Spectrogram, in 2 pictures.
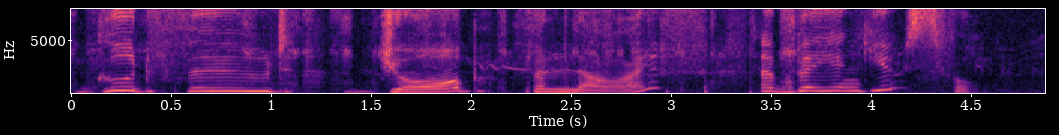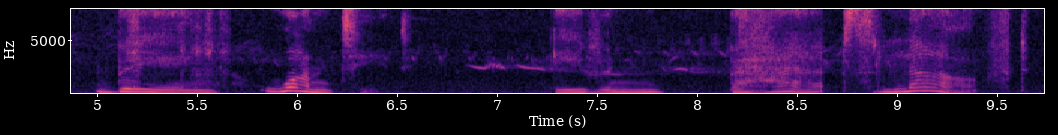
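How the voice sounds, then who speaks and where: A cheeky young damsel from a stage play, dramatic and confiding. Her voice is very high and swoops widely, yet she takes her time over the words. Faint noise sits behind her. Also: full character voice. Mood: gleeful, dreamy. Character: cheeky, theatrical young woman, a starry-eyed would-be damsel. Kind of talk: stage play storytelling monologue.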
